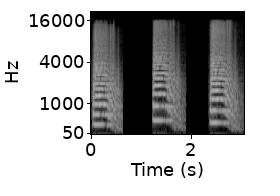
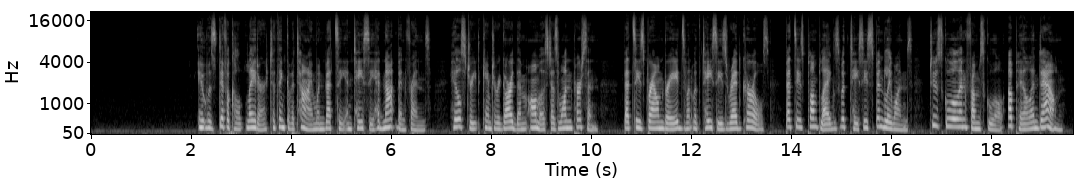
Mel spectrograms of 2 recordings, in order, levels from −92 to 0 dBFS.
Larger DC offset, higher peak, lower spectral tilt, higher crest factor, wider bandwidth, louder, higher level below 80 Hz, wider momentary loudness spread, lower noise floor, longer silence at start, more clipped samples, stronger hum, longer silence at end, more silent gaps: neither; first, -8 dBFS vs -12 dBFS; second, 0.5 dB/octave vs -5 dB/octave; about the same, 22 dB vs 18 dB; second, 16 kHz vs 19 kHz; about the same, -27 LUFS vs -29 LUFS; second, -82 dBFS vs -56 dBFS; first, 13 LU vs 9 LU; first, under -90 dBFS vs -66 dBFS; second, 0 s vs 2.15 s; neither; neither; second, 0 s vs 0.2 s; neither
